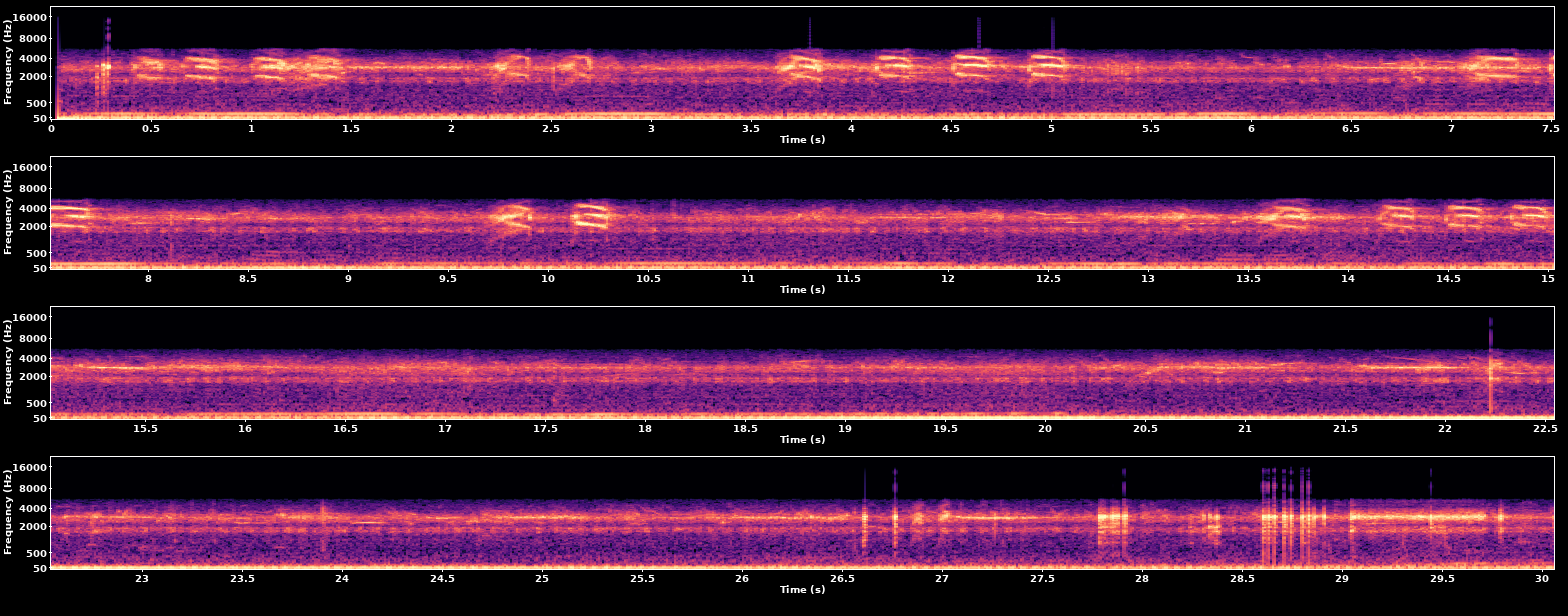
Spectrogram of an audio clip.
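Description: Bird calls in quick clusters of three or four short notes every few seconds, thinning out after about fifteen seconds, over a steady hum, with a few sharp clicks near the end.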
